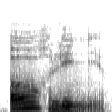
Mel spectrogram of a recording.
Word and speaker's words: hors ligne: Hors ligne. Final here not pronounced, so ligne, and then here S is not pronounced, the final one, so hors, and remember H doesn't exist, so hors ligne. En ligne, okay, so here en ligne.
